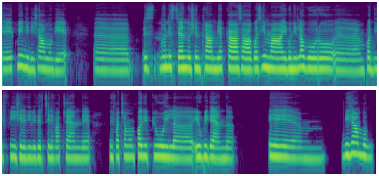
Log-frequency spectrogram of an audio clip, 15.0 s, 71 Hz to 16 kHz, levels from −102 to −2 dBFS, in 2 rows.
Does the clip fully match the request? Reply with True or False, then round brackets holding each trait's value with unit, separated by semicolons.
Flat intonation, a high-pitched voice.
True (1.9 semitones; 215 Hz)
